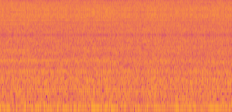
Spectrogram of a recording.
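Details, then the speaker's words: Heater blower motor after a simple rewire repair, reinstalled in the dash: steady, even low hum with no rattle, scrape or wobble; normal blower motor running. "now it's back up to normal but I'll turn it on you can hear it obviously you can't probably see it spinning so fast but it's spinning in there right in there"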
